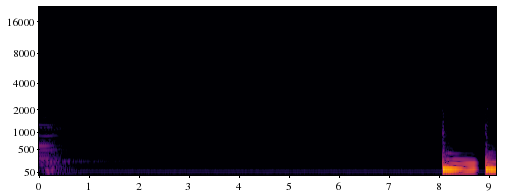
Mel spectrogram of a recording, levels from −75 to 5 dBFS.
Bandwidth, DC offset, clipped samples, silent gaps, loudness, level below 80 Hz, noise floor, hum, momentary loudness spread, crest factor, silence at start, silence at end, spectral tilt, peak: 1.3 kHz; under 0.1%; under 0.1%; none; -23 LUFS; -42 dBFS; -70 dBFS; 60 Hz at -70 dBFS; 11 LU; 22 dB; 8.05 s; 0 s; -12.5 dB/octave; -8 dBFS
